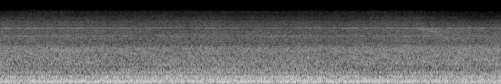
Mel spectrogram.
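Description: Haas CNC vertical machining centre cutting with flood coolant spraying inside its enclosure, heard over the steady hum of a shop full of running CNC mills. It is a loud, even hiss and hum with a faint high whine.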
